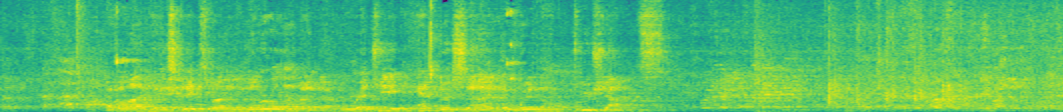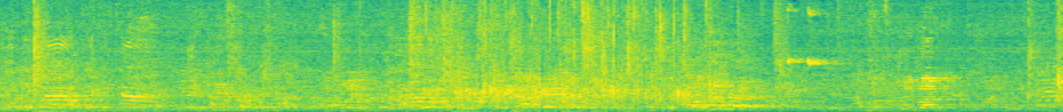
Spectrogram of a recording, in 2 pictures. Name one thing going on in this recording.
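A crowd chatters in a large echoing gym.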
